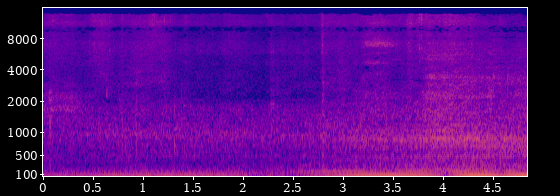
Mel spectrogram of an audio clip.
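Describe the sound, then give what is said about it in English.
Continuous road traffic heading into town rumbles along without a break, a deep low engine drone that swells louder toward the end as heavier vehicles pass, with no talking. “So you can just hear that it's been non-stop traffic into town.”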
